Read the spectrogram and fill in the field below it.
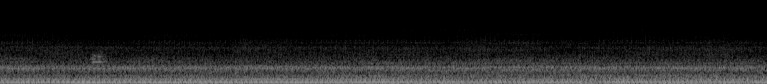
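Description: A Ducati V2 motorcycle engine, a Panigale V2 or Multistrada V2, idles steadily with a smooth, even low hum held at constant loudness throughout, with no voices over it.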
